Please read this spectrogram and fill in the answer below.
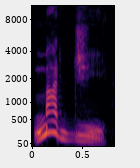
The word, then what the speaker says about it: Maggi: Dass das Produkt eigentlich italienisch ausgesprochen wird, also wie in Lago Maggiore, Maggi.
